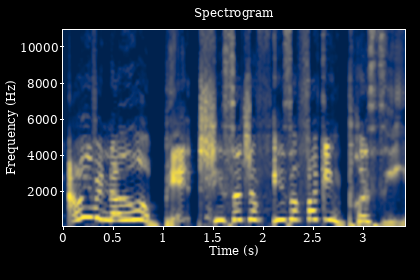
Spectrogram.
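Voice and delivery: high, fast mock Kelly rant. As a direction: toss it off like a snippy housewife. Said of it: "Kelly was like".

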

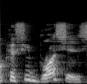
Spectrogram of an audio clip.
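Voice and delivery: usual speaking voice

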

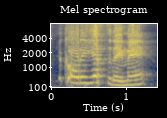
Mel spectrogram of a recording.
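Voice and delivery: high, pushy mock confrontation; mock accusation. Son copying mom's approach on a caller, mock accusing. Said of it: "gonna start being like".

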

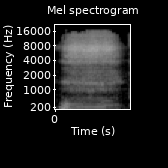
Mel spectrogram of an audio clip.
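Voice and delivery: very quiet low zzz; soft buzz. Shown as a demonstration. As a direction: buzz gently. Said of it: "es de una setita". (zumbido muy suave)

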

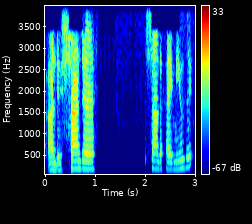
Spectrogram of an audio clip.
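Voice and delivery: ordinary delivery

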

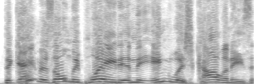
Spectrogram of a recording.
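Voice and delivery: a hammed-up huff at England's first win; mock outrage. Real, not acted. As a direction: play up the outrage over the English game. Mock indignation about cricket.

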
